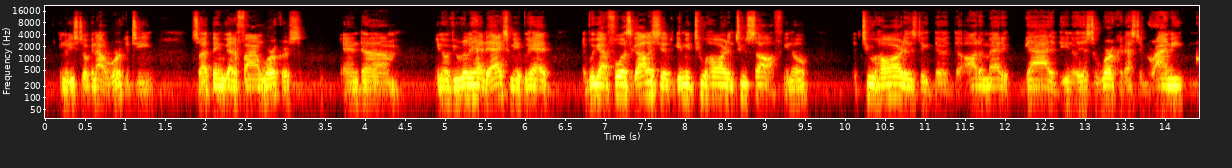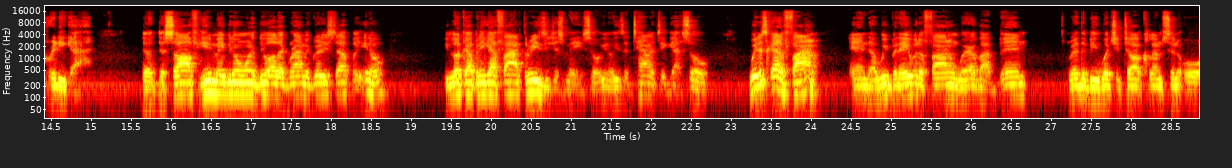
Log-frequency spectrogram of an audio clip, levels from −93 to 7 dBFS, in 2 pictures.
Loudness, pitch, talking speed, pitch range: -18 LUFS, 105 Hz, 255 wpm, 95-115 Hz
